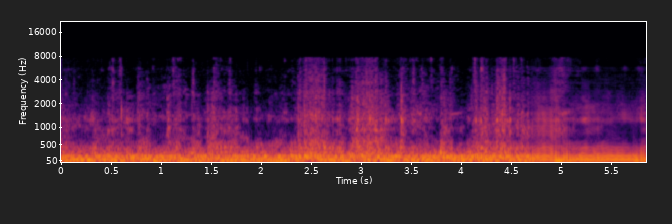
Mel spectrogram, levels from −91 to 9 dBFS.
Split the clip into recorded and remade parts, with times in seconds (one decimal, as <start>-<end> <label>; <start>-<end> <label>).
0.0-4.7 recorded; 4.7-5.9 remade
